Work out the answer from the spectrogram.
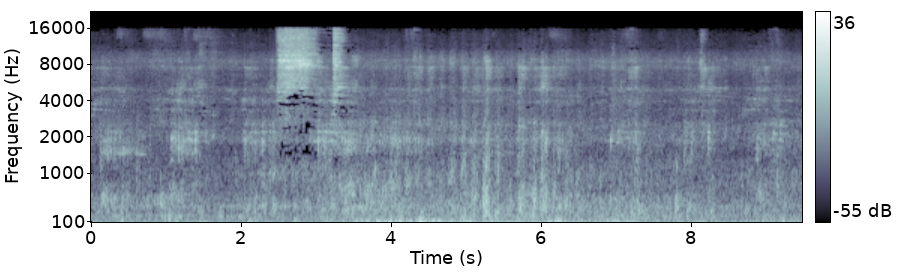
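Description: Freight train of covered hopper cars rolling past close by: a steady rumble with the wheels clicking over the rail joints. A loud, short hiss about two and a half seconds in.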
